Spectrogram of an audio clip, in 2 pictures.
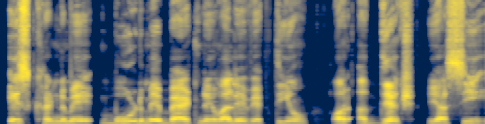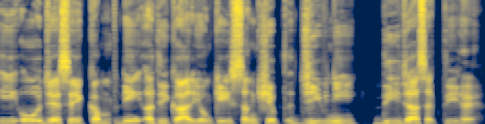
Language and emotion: Hindi, neutral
